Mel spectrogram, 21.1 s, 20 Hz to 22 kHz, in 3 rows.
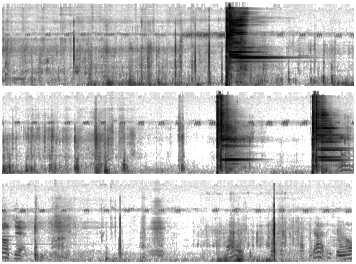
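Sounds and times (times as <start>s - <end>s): steel target ringing: 4.5s - 5.8s, 11.4s - 12.2s, 13.2s - 14.1s.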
